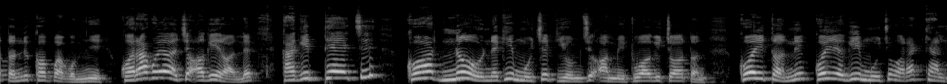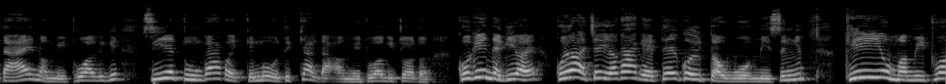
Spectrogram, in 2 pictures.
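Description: From 8.70 to 13.75 s the speech turns hollow and phasey, a sign of channel delay (comb filtering). One channel arrives roughly 0.4 ms late. Summed to mono, shared content cancels at evenly spaced frequencies. The first notch sits near 1.5 kHz.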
